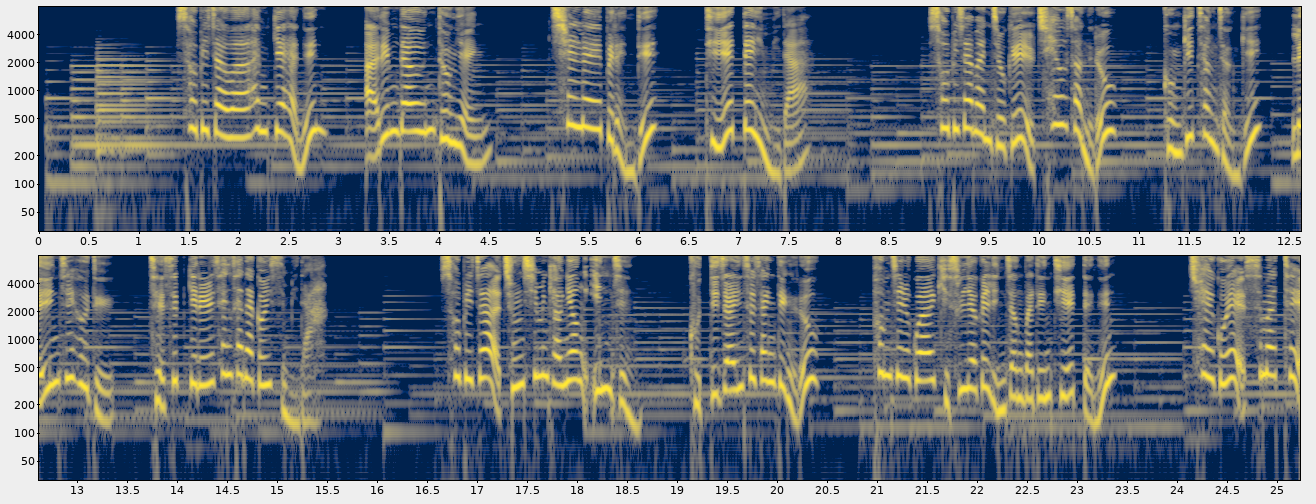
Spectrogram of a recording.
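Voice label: Korean, female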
